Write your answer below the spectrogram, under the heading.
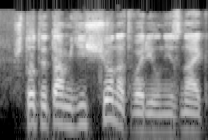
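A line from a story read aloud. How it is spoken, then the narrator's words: Angry. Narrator (Russian): сердито подступила к нему Кнопочка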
